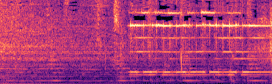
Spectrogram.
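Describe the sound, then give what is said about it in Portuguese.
A telephone rings as a caller phones in to a radio show, with a steady, bright electronic tone, sustained tonal bands holding through the short burst with no voices over it. “E o nosso sino mais uma vez tocou.”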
